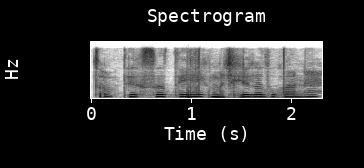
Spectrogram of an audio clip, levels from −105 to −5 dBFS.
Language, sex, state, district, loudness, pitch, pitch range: Hindi, female, Bihar, Supaul, -17 LUFS, 280 Hz, 265-290 Hz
